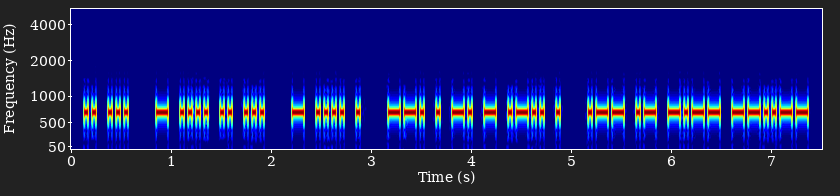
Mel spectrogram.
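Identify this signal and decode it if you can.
Morse code, heard as a keyed tone, about 30 wpm, 700 Hz. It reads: IS THIS THE GENTLE WAY,
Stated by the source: Chapter 2 of The Adventures of Pinocchio read as a book in Morse code (CW) at 30 wpm, by ik1hge.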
